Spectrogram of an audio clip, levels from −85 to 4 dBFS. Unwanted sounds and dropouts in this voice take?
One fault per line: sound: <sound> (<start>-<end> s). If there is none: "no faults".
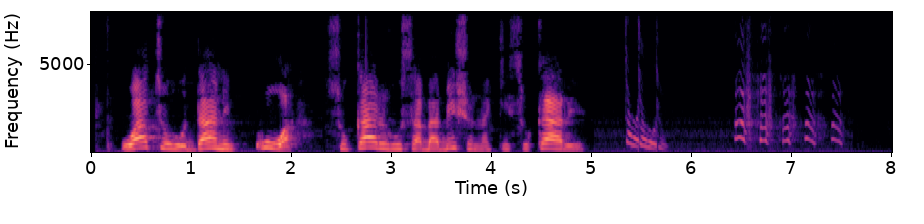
sound: chirp (5.3-5.8 s)
sound: laugh (6.4-7.5 s)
